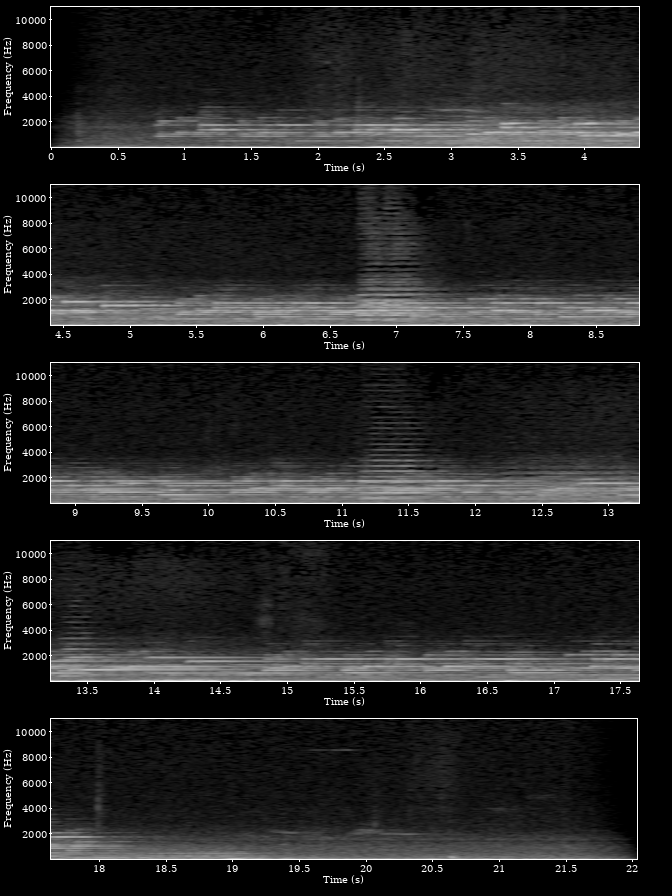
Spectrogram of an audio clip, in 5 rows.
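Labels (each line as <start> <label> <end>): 0.0 Continuous distant traffic noise. 22.0
0.2 Rhythmic sound in a steady pattern echoing outdoors. 18.7
6.6 A car horn sounds in the distance. 7.8
11.5 A car horn sounds multiple times in the distance. 15.4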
